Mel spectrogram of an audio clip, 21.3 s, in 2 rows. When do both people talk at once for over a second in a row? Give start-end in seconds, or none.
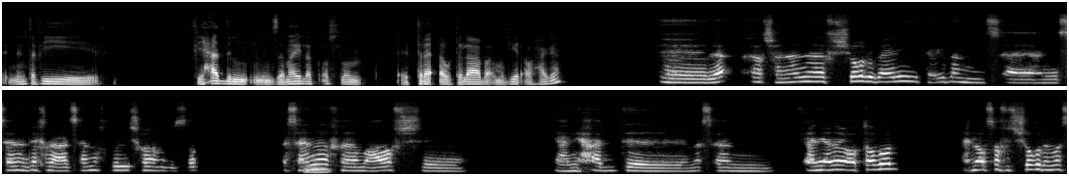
none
